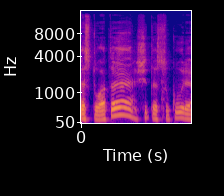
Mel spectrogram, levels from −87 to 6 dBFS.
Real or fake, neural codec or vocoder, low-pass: fake; vocoder, 44.1 kHz, 128 mel bands, Pupu-Vocoder; 14.4 kHz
